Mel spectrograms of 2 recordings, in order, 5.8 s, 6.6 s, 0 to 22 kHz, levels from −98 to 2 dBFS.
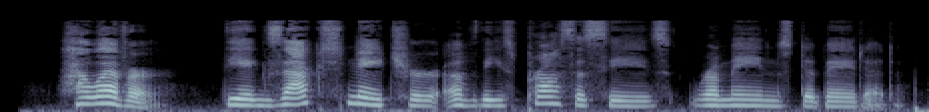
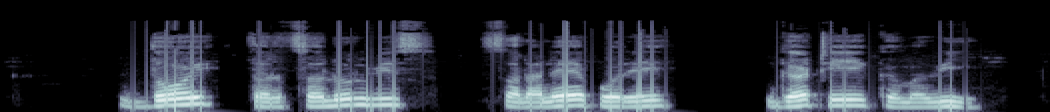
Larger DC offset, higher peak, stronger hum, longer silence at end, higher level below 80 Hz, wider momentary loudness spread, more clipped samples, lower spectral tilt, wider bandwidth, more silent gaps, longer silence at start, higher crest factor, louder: neither; second, -12 dBFS vs 0 dBFS; neither; second, 0 s vs 0.45 s; second, -56 dBFS vs -46 dBFS; second, 12 LU vs 16 LU; neither; second, -5 dB/octave vs -7.5 dB/octave; about the same, 11.5 kHz vs 11.5 kHz; second, none vs 4.55-4.77 s; second, 0.15 s vs 0.75 s; about the same, 20 dB vs 16 dB; second, -31 LUFS vs -15 LUFS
